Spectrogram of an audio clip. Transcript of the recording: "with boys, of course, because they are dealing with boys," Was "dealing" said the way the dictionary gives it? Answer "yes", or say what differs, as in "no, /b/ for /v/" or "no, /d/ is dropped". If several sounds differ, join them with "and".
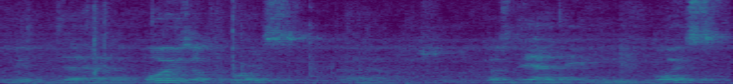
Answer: no, /n/ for /l/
